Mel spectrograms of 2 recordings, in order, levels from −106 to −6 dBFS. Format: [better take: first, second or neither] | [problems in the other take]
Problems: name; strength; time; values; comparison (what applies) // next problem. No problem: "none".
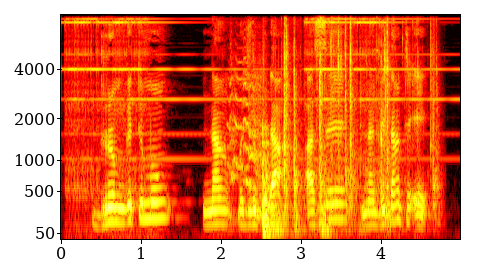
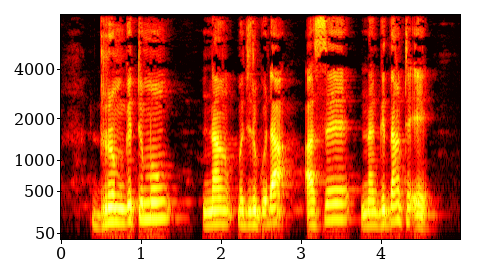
second | background sound (Squeak + Telephone); 3 dB below the speech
